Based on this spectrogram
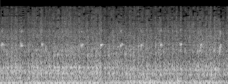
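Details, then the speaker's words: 1994 Mitsubishi Pajero NJ 2.8L 4M40T turbo diesel, dead cold idle in neutral after new turbo water lines installed: steady light tick about five per second over clatter; owner suspects the compressor bearings have gone. "so have to take it for a really good drive to see if there's any leaks but um I think my compressor's gone St the bearings"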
